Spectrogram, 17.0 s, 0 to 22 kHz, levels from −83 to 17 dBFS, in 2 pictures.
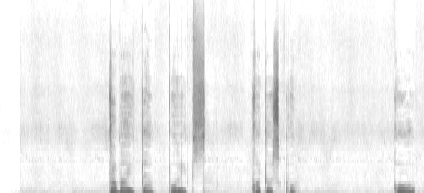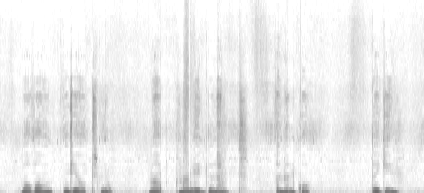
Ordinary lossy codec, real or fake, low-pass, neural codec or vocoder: none; fake; none; codec, 44.1 kHz, 1.7 kbps, Pupu-Codec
